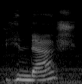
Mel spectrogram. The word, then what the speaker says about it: Hindash: it would look good on me i watch hindash that's how you say it occasionally but i'm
